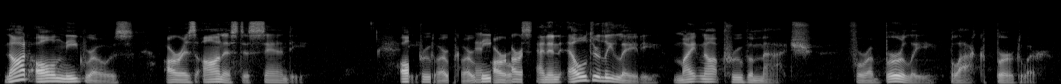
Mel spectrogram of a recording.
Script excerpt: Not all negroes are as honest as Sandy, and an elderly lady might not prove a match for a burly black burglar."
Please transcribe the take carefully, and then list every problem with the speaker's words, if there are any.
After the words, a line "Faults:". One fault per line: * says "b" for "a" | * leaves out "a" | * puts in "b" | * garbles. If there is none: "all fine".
Not all negroes are as honest as Sandy, [garbled] and an elderly lady might not prove a match for a burly black burglar."
Faults:
* garbles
